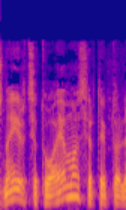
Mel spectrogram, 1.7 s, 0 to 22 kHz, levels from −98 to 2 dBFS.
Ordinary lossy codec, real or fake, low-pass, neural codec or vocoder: MP3, 48 kbps; real; 10.8 kHz; none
